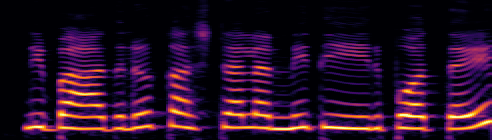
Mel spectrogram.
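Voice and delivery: plain

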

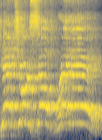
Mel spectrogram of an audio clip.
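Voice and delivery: high, slow, screaming shout. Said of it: "God is screaming from heaven saying".

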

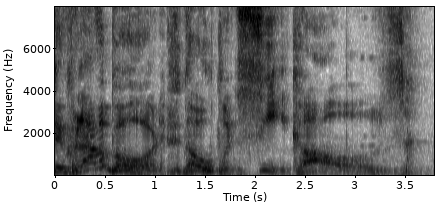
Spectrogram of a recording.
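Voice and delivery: sermonizing robot preacher voice. Answering the other players, the speaker speaks in a preacher voice. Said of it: "that is a preacher voice".

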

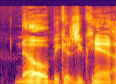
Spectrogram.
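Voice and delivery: ordinary talk

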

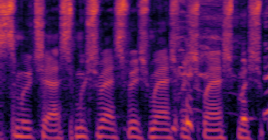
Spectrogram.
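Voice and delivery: very fast speaking. Answering a challenge to repeat a tongue twister: saying it fast. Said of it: "Say it fast".

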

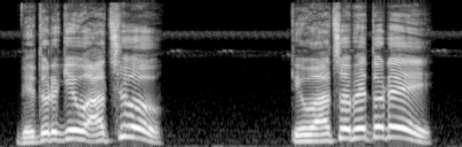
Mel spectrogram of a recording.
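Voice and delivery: very high, loud, carrying calling yell. Entering an old closed hospital at night, a character calls out, yelling. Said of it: "এই তুই এবার চিল্লাচ্ছিস কেন রে?".

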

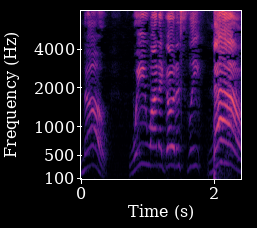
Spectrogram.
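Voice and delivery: impatient, very loud and high. Blaze, in the dormitory entrance with Crab and Goyle, answers Draco impatiently. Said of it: "Blaze said impatiently".

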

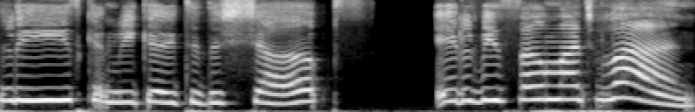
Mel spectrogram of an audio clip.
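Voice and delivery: put-on high, whiny begging tone, playfully drawn out. After warning the listener, the speaker begs to go out, put-on whiny voice. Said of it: "don't make me do the whiny voice".

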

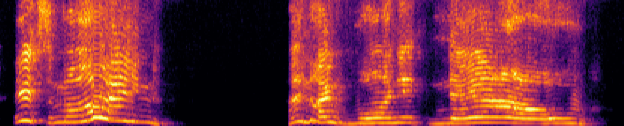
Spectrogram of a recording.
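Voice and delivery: put-on cranky, grumpy old man grumble, drawing out "now". Narrator voicing the bachelor in a story, grumpy old bachelor voice. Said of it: "there was a grumpy old bachelor".

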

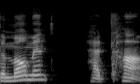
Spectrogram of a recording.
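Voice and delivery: ordinary delivery

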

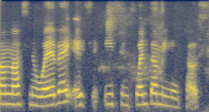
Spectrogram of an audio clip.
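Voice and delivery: ordinary delivery

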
